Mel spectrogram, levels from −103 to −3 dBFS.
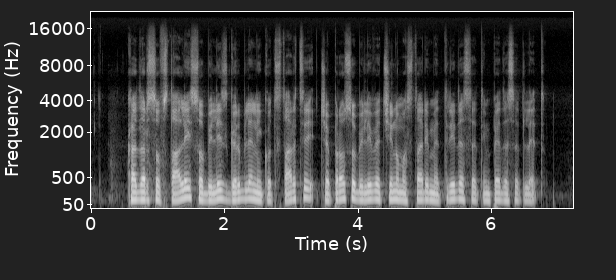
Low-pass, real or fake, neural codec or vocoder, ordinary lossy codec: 19.8 kHz; real; none; none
